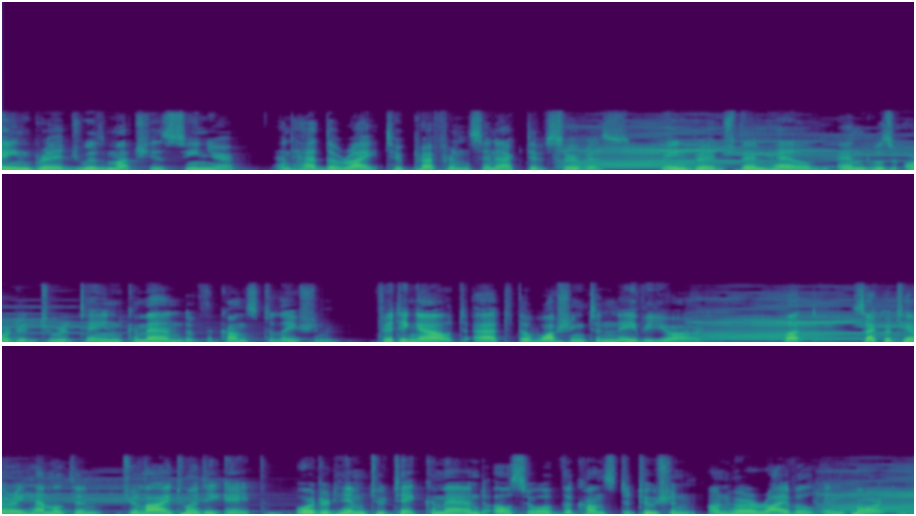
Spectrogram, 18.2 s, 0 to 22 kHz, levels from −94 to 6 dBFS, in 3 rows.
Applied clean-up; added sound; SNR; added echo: classical method log-MMSE.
